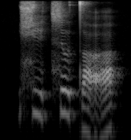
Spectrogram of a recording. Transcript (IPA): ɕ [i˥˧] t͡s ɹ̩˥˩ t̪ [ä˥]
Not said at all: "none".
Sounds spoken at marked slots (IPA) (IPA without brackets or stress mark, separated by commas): i˥˧, ä̰˨˩˦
